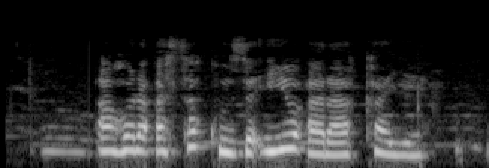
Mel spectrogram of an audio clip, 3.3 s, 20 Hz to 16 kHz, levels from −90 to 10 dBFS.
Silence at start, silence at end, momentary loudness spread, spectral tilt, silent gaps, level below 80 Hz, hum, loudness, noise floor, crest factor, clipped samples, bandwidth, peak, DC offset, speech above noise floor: 0.3 s; 0.45 s; 11 LU; -7.5 dB/octave; none; -62 dBFS; none; -17 LUFS; -38 dBFS; 14 dB; under 0.1%; 6.8 kHz; -4 dBFS; under 0.1%; 22 dB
